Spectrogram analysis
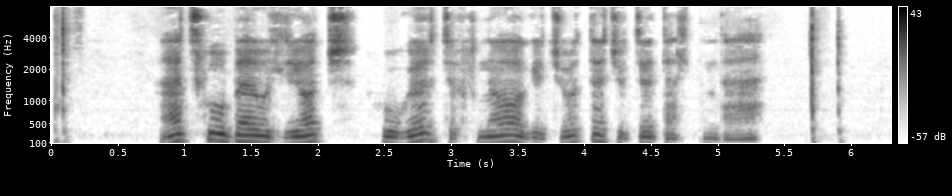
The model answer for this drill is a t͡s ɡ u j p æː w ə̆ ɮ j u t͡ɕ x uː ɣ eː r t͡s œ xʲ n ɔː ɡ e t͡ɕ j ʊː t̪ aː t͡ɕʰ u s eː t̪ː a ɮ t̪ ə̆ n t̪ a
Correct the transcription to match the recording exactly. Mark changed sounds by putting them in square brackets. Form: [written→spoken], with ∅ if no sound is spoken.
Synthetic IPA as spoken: a t͡s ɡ u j p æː w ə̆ ɮ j [u→ɔ] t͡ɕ x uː ɣ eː r t͡s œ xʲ n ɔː ɡ e t͡ɕ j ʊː t̪ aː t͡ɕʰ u [s→t͡s] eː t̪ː a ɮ t̪ ə̆ n t̪ a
